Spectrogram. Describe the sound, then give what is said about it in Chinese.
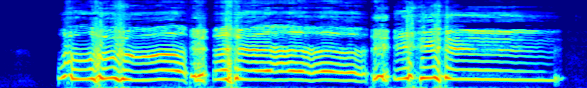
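A voice imitates the story character Peter, a rabbit stuck in a net bag, crying: a few short, choked sobbing bursts, then long, wavering, high-pitched wails that rise and fall, loud and with no other sounds. “彼得的哭声引来了小麻雀”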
